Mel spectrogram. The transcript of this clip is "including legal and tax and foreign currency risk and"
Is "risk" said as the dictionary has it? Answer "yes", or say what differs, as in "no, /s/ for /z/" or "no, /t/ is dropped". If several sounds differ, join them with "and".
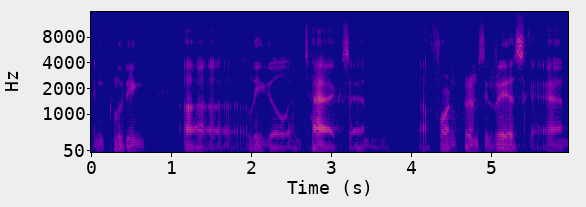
yes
